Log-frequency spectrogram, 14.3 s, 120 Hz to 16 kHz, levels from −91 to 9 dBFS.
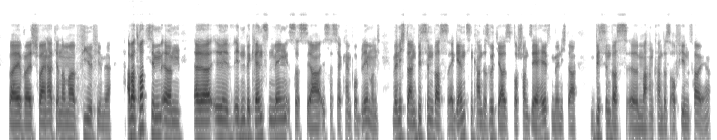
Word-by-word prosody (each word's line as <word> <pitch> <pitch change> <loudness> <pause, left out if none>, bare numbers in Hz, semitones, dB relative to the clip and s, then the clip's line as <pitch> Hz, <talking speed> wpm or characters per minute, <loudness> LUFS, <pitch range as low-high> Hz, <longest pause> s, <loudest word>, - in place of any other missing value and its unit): Weil 105 -1 +5
weil 105 -1 +5
Schwein 110 +1 +2
hat 110 - 0
ja - - -1
noch 105 0 -3
mal 105 -1 +1
viel, 125 -3 -6
viel 115 -1 -11
mehr. 100 0 -7 0.3
Aber 135 -1 +8
trotzdem, 150 -7 +2
ähm 115 -2 +3 0.3
äh, 120 +1 +6
i - - -15
in 125 0 -3
begrenzten 120 +1 0
Mengen 125 +2 0
ist 115 -1 -11
das 100 - -7
ja 95 0 +3
ist 110 +1 -11
das 105 +1 -15
ja - - -5
kein 110 -3 -10
Problem. 115 +5 -4
Und 95 -2 -11 0.2
wenn 115 +2 -2
ich 115 -1 -5
da - - +4
'n 110 0 -3
bisschen 120 -1 -5
was 100 -2 0
ergänzen 125 -1 -2
kann 110 -2 -3
das 100 +1 -9
würd 120 -1 -5
ja 100 - +3 0.2
doch - - -3
schon - - -7
sehr - - +3
helfen, 115 -5 -2
wenn 95 0 -7
ich 95 -1 -15
da 90 -1 -2 0.3
'n 100 - -19
bisschen 115 -2 -5
was, 95 - -1
äh, 90 - -1
machen 95 +1 -3
kann. 95 0 -8
Das - - -9
auf - - -8
jeden 100 -2 -5
Fall, 105 -2 -2
ja. - - -14
110 Hz, 235 wpm, -26 LUFS, 100-120 Hz, 0.3 s, Aber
